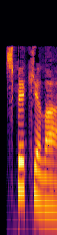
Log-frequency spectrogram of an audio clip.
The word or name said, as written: spicula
